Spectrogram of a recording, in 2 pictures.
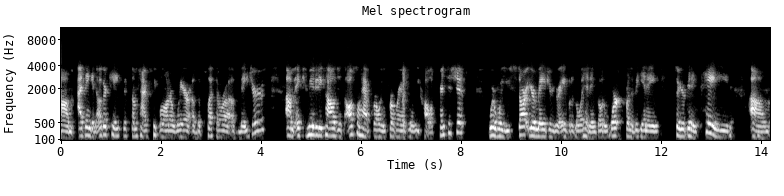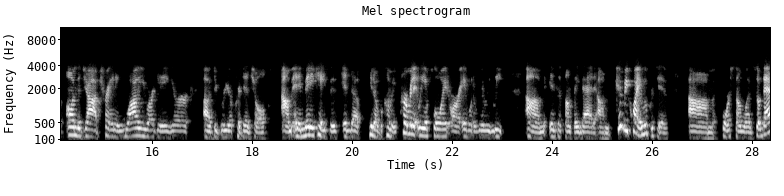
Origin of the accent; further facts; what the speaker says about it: North Carolina, United States; I'm from the state, so I grew up in the Triangle area. My parents still live in the Triangle area.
